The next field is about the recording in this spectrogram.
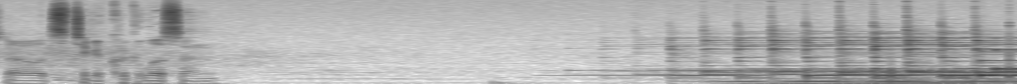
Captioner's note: pause sound effect playing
